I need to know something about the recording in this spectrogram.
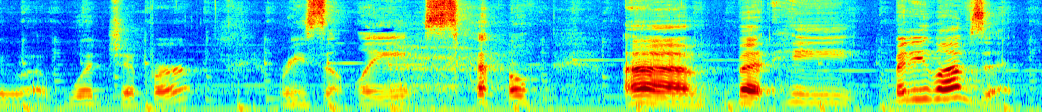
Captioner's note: chuckles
